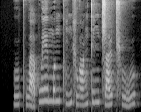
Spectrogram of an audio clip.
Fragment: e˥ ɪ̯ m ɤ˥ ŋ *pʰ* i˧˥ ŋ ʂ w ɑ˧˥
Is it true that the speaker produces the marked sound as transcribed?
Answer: yes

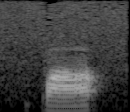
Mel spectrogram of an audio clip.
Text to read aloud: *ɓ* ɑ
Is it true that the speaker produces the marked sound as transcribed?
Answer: no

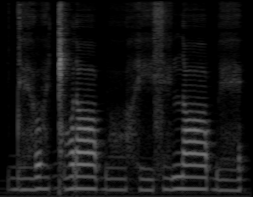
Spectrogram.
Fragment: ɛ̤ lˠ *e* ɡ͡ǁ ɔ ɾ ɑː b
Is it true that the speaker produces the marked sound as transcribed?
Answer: no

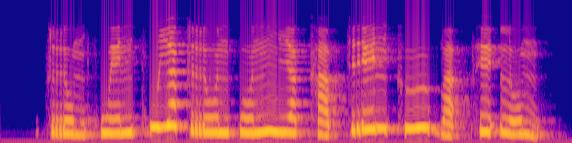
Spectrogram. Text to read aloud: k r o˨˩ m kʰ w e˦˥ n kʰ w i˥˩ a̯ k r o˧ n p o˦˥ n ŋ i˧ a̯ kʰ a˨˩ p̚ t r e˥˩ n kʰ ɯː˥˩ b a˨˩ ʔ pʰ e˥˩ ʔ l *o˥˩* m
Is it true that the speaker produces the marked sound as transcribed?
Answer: yes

